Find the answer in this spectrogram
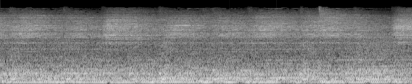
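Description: Rock band playing loud and steady, with electric guitars and a drum kit, and cymbal crashes about every two seconds.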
